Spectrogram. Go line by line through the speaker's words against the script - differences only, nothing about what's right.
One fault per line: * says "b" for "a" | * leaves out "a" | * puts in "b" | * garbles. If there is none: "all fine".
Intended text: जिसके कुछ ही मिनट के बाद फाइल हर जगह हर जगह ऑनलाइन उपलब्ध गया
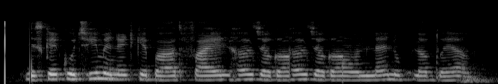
all fine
